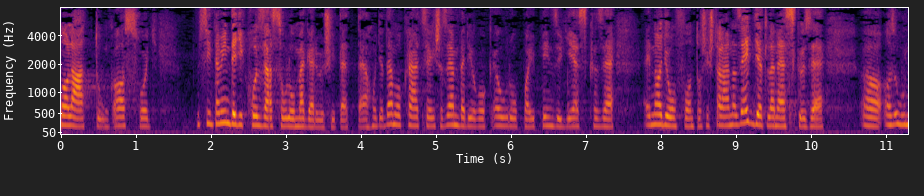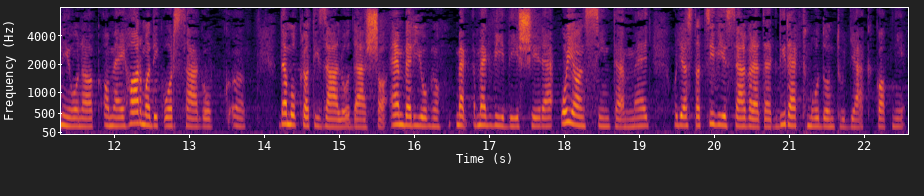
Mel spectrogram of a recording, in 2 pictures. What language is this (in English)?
Hungarian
